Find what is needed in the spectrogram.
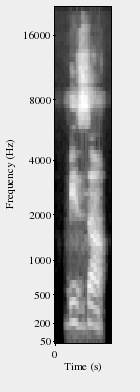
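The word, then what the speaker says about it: bizarre: பிஸா. இந்த word நம்ம அப்படி தான் ப்ரொனவுன்ஸ் பண்ணணும். ஆர் இங்கே சைலண்ட்.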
